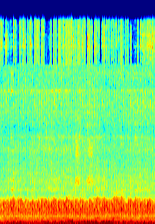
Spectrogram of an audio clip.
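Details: Newly fitted Beta Marine narrowboat diesel ticking over after first start: slightly uneven, unsettled beat; the installer is not sure about the tickover, possibly idle speed off or it may just need running in.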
